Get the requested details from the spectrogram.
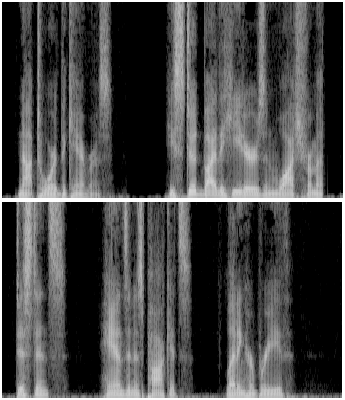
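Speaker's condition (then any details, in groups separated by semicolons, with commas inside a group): No condition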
